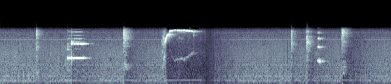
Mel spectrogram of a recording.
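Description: African grey parrot whistling. A short whistle at a steady pitch comes about a second and a half in, a longer whistle rises to a high held note around three and a half seconds, and a short call follows near the end, with a few sharp clicks in between.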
